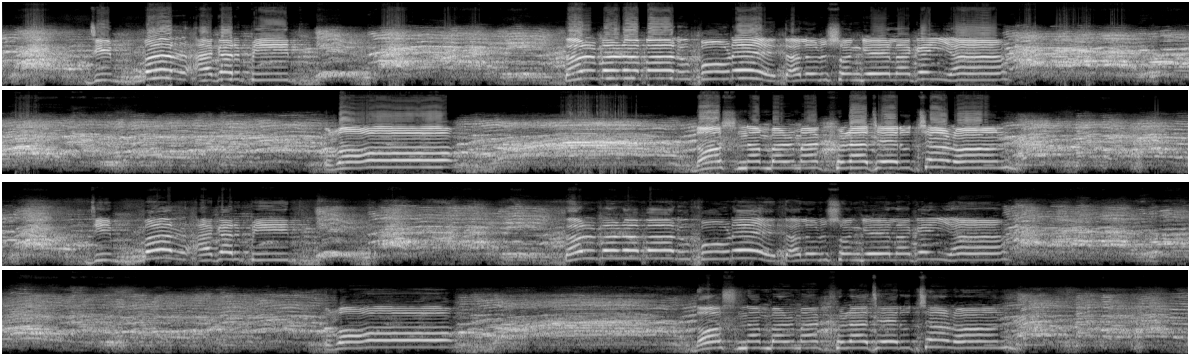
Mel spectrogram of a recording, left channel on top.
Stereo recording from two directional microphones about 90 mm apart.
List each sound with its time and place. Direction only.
0.9 s a man's voice: 20° right (ahead or behind)
5.6 s a man's voice: 15° right (ahead or behind)
15.2 s music: 25° right (ahead or behind)
18.8 s a man's voice: 15° right (ahead or behind)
